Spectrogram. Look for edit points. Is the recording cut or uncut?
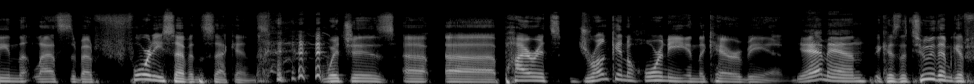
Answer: cut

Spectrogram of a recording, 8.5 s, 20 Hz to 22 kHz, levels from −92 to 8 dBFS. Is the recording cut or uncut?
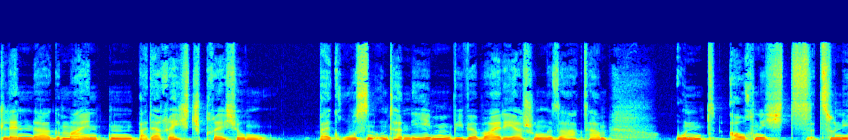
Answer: uncut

